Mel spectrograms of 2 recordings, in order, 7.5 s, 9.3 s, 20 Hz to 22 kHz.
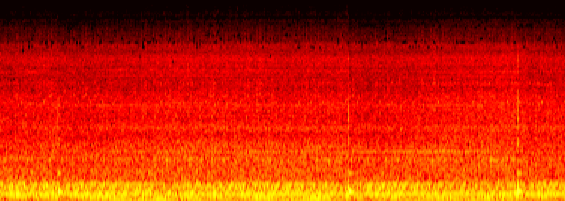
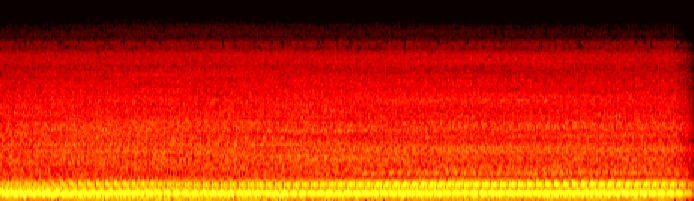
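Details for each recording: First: Tuned (Lund 93-octane tune, since removed) 2019 Ford Mustang GT V8 at idle with sharp single pops every few seconds: the little motor in the electronic throttle body was sticking; Ford replaced the throttle body under warranty (TSB issue). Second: Tuned 2019 Ford Mustang GT after Ford replaced sticking throttle body under warranty: smooth steady idle with even low drone, no popping or stumbling; repair seems successful so far, healthy.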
